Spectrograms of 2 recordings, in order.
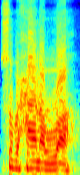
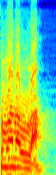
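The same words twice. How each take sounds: First: It is said slowly with every sound clear. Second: It is said fast with the h sound dropped. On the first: The speaker calls it right. "সুন্দরভাবে উচ্চারণ করা, তাড়াহুড়া না করা" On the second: The speaker calls it wrong. "আমরা যখন তাড়াহুড়া করি উচ্চারণটাও কিন্তু ঠিক হয় না"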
